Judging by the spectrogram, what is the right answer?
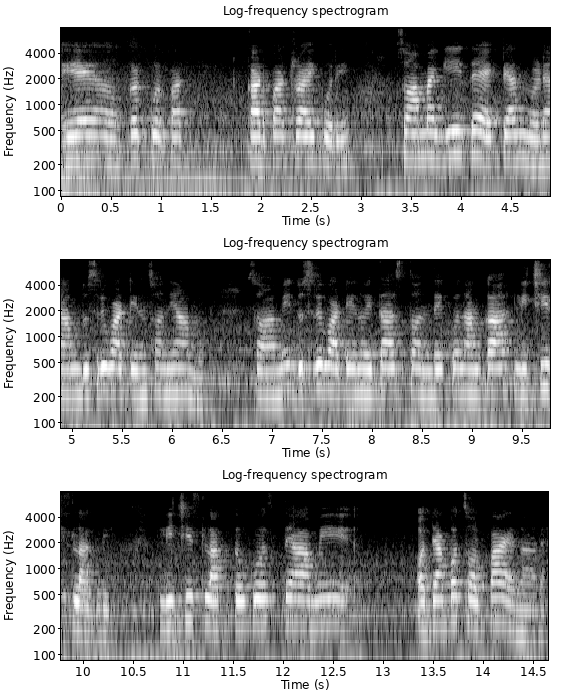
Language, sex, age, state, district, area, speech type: Goan Konkani, female, 18-30, Goa, Sanguem, rural, spontaneous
